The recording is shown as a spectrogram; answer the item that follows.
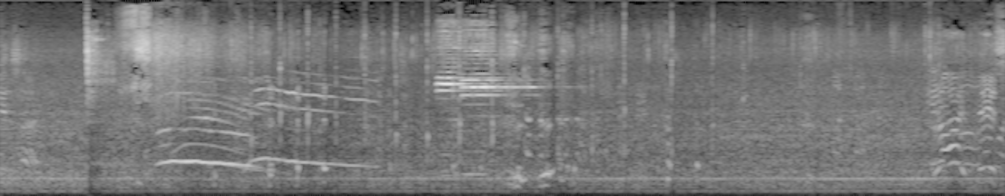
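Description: Steady engine drone of the crane lowering the steel schooner's hull into the water. Over it a voice calls out about two seconds in and again near the end, and a short high-pitched sound comes about four seconds in.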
